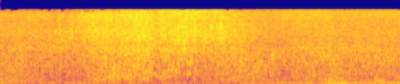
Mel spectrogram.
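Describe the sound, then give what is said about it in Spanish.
Steady ocean surf washes and roars, swelling in a couple of broad surges as waves break, with a low rumble underneath and no voices. “Y este sábado vamos a estar en otro azul. En el mar.”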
